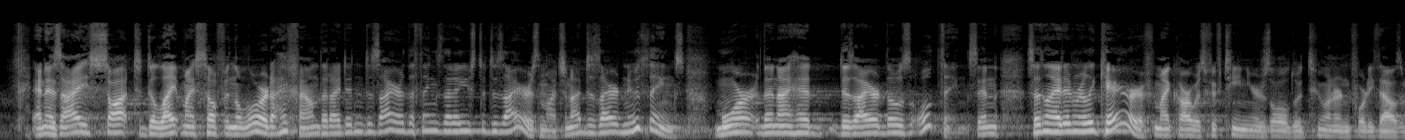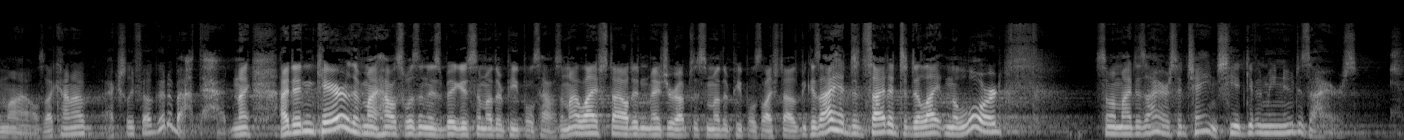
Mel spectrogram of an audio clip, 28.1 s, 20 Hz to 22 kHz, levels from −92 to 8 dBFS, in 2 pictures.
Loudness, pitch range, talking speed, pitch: -24 LUFS, 135-180 Hz, 235 wpm, 155 Hz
